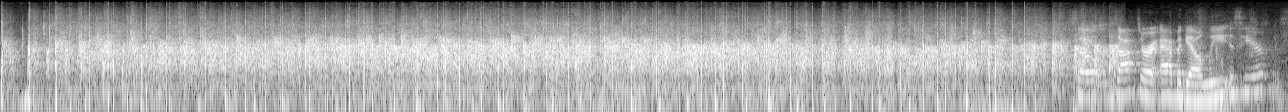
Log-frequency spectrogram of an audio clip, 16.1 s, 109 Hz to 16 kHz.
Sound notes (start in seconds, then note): 6.3 applause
